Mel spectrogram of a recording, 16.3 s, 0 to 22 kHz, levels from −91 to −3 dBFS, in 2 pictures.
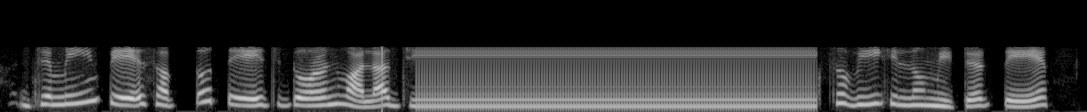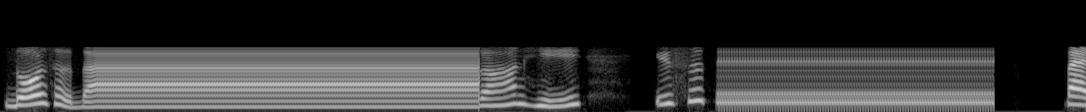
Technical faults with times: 2.79-2.86 bit errors on a digital phone line
3.12-6.12 system hang loop
8.88-11.74 system hang loop
13.54-15.60 system hang loop

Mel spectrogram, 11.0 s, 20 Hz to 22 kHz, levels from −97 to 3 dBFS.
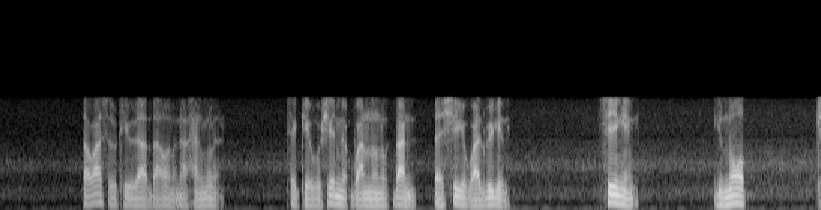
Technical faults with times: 1.16-2.97 automatic gain rising
4.04-6.77 automatic gain rising

